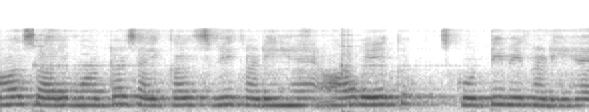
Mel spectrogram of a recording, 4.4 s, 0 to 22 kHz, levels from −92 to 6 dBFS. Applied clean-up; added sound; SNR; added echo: neural separator model SepFormer DNS4.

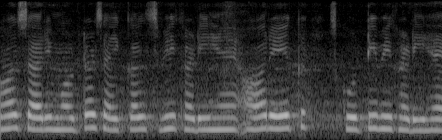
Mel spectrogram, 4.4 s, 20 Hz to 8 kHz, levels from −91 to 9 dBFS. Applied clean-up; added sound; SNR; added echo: none; none; none; none.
